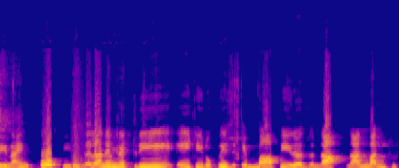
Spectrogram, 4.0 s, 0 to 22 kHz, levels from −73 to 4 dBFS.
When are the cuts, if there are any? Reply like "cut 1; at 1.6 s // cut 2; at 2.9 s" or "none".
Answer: cut 1; at 0.9 s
